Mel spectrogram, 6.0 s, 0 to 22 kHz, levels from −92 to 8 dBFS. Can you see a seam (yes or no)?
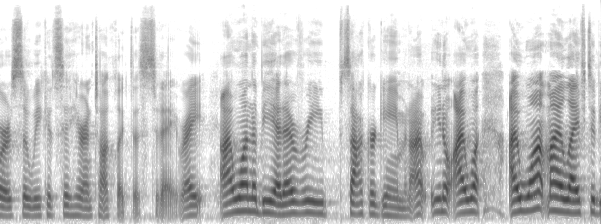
yes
